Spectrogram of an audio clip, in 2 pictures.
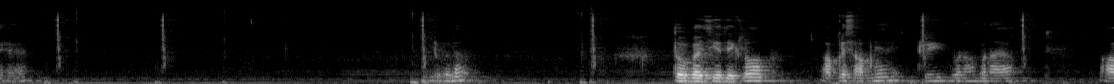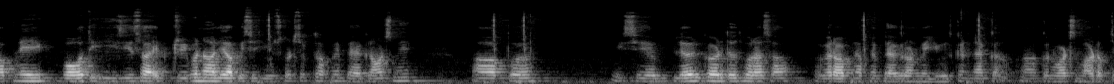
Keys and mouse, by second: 9.1-13.1 drag, 13.7-16.0 drag, 19.7 click.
